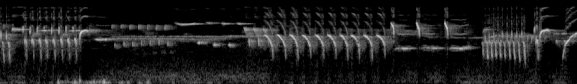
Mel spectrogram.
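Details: A white canary sings a mixed phrase of short twittering notes, a thin drawn-out whistle, a rolling trill of falling notes, lower level whistles and a final chattering burst, with faint background rustle.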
